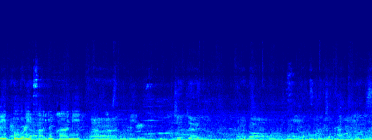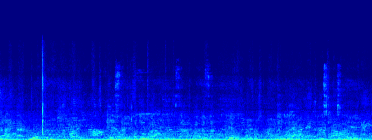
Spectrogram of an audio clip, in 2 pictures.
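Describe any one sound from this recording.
A crowd of people chatter all around outdoors.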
